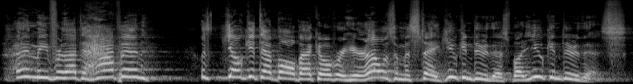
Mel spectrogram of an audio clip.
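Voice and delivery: a wrestling heel pretending to be kind; fake-sorry villain. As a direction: Million Dollar Man taunting the little boy, high and loud. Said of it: "He goes".

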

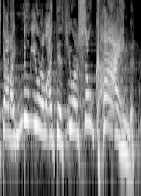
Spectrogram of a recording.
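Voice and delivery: high-pitched, exasperated protest; angry complaint. Acted. Jonah accuses God of being kind, high indignant cry. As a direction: throw God's kindness back as an accusation, slowing at the end. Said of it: "to level a complaint on God".

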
